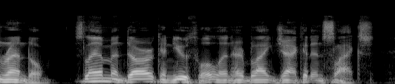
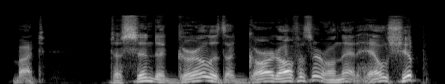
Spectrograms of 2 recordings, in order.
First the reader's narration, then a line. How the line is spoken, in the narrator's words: exclaimed the tall, red-haired young man angrily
